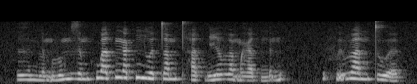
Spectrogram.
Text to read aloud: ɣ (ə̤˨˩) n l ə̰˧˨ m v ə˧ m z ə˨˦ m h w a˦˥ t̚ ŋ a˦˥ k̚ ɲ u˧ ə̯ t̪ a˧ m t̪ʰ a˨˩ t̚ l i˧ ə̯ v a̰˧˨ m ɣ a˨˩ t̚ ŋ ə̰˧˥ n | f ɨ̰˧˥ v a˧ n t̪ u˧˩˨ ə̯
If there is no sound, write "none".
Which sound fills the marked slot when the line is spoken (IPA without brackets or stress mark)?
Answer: ə̤˨˩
